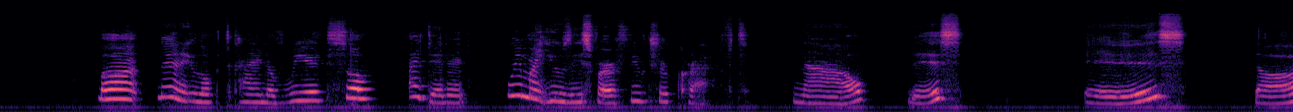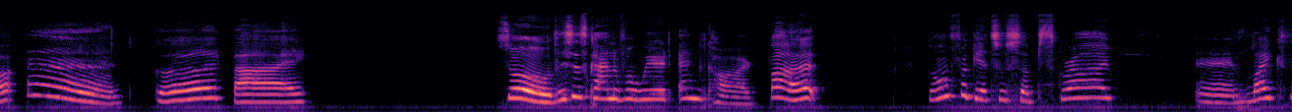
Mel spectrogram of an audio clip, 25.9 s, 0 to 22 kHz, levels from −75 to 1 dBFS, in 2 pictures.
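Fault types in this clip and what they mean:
Damaged data in a compressed stream: corrupted frames make the decoder lose sync, producing brief blips or chirps at 3.58 s, 11.19 s and 25.52–25.54 s.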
